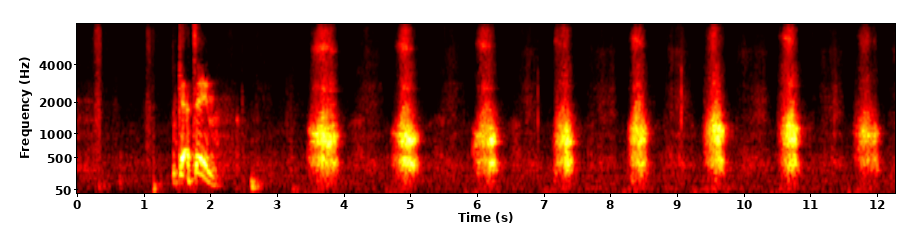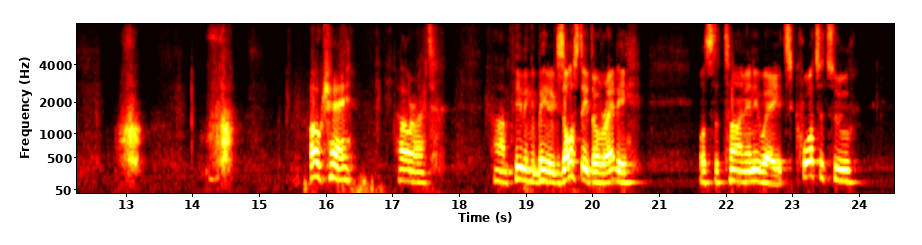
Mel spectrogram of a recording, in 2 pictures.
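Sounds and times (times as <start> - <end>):
speech: 1.5 - 2.2, 15.8 - 16.4, 17.1 - 17.7, 18.5 - 20.7, 21.6 - 24.0
heavy rhythmic breathing during push-ups: 2.1 - 16.4, 20.5 - 21.6.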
